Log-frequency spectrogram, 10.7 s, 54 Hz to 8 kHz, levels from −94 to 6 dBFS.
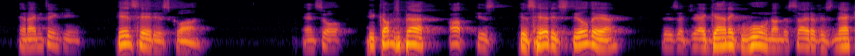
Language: English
